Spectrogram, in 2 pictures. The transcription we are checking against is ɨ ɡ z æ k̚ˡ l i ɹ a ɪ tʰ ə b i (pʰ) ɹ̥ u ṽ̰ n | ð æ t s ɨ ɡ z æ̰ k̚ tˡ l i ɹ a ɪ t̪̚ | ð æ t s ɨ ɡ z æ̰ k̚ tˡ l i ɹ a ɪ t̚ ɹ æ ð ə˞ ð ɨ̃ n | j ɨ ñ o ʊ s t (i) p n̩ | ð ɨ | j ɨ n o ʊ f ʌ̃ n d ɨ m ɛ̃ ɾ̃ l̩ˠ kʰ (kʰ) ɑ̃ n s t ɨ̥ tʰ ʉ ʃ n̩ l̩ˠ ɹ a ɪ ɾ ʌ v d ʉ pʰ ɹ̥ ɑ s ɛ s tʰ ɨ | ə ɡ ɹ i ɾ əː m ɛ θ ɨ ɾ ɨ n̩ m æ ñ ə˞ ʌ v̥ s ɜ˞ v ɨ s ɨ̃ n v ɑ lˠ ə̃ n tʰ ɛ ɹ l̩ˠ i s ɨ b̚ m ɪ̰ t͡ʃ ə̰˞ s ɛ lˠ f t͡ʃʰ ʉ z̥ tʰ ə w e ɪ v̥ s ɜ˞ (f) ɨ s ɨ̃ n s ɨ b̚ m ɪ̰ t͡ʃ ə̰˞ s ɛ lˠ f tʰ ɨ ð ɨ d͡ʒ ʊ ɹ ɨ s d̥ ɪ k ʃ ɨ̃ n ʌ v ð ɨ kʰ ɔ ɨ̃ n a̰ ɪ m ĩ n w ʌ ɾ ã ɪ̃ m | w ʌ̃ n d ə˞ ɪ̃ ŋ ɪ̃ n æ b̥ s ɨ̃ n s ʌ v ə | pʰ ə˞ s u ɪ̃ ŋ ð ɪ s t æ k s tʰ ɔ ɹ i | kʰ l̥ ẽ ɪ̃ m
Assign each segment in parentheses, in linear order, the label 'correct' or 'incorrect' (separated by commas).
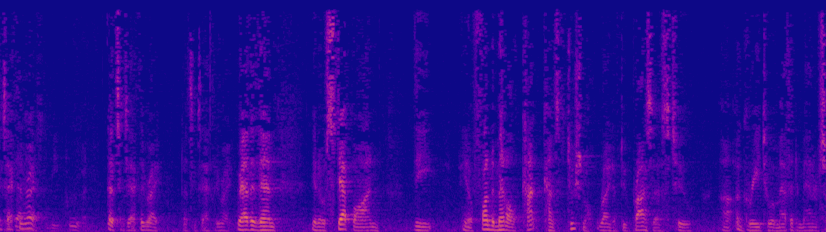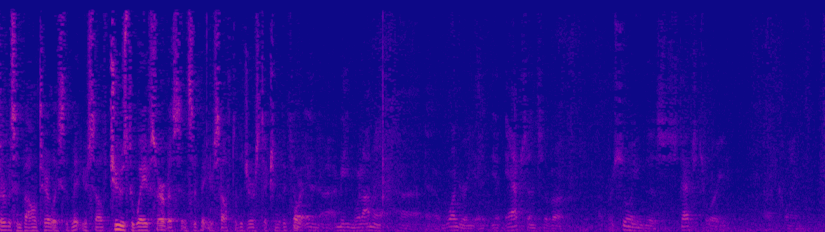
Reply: correct, incorrect, correct, incorrect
